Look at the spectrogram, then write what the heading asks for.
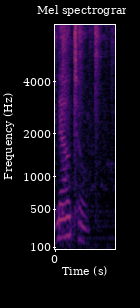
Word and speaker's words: Naoto: detective I beg your pardon my name is NATO please don't give people bizarre nicknames you make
